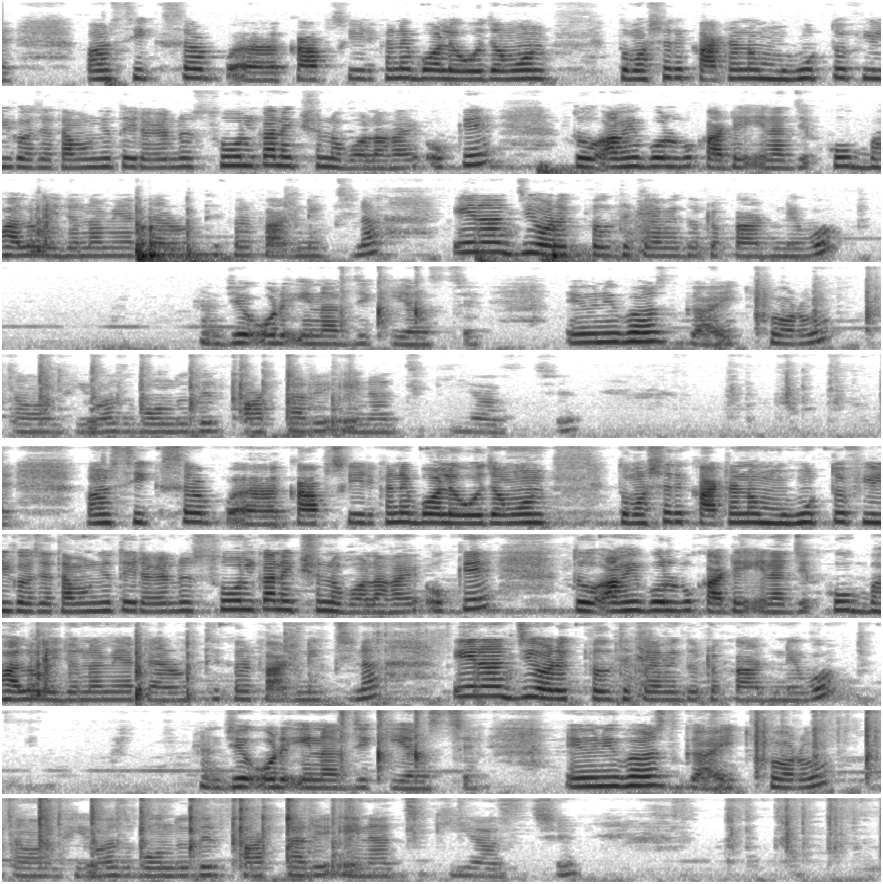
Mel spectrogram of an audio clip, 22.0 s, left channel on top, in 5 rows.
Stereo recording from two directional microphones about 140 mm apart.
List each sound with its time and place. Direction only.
0.0 s a woman's voice: 5° right (ahead or behind)
2.6 s speech: centre (ahead or behind)
3.3 s speech: 15° right (ahead or behind)
4.9 s a woman's voice: 5° right (ahead or behind)
6.0 s speech: 40° right (ahead or behind)
6.7 s speech: 25° right (ahead or behind)
7.3 s a woman's voice: 10° right (ahead or behind)
12.5 s a woman's voice: 5° right (ahead or behind)
14.2 s speech: 20° right (ahead or behind)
